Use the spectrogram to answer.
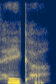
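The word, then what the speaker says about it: Haigha: His name is Hagar. He pronounced it so as to rhyme with mayor.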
